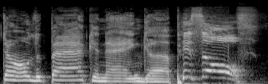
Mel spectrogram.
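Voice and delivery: high, slow, shouted British parody; mock British accent. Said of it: "in that stupid accent".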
